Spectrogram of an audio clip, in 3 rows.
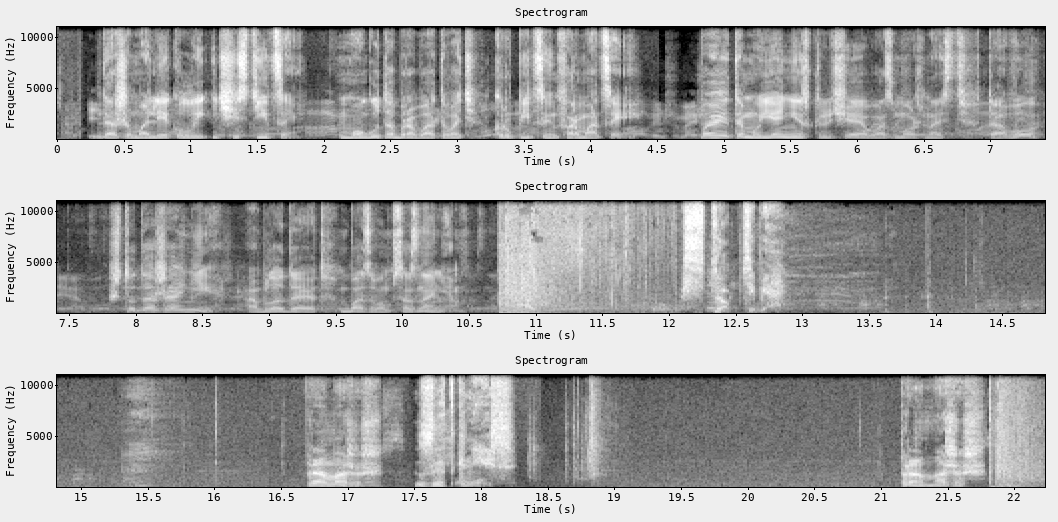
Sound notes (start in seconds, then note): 10.7 gunshot; 18.4 gun cocking; 21.8 gunshot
